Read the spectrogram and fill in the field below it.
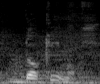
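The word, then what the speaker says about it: δόκιμος: Entonces, la palabra eh eh aprobado, la palabra aprobado en el griego es doquimos.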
